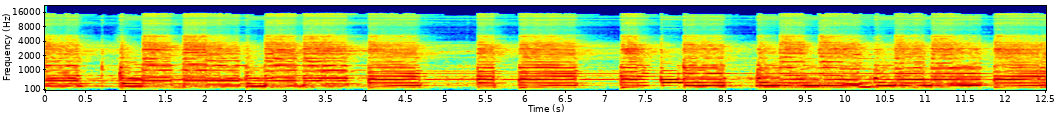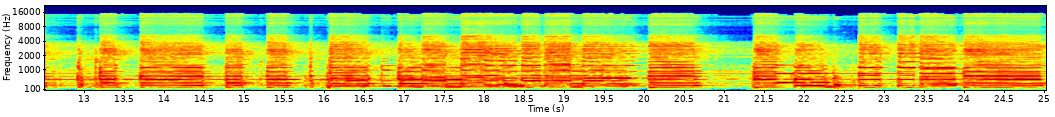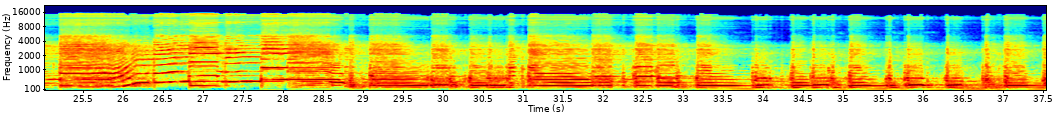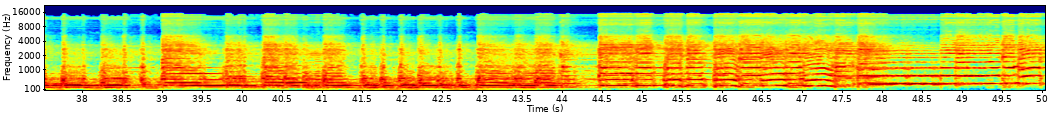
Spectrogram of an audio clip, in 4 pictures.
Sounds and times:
Electric guitar: 0:00.0 - 0:50.0
Strum: 0:00.0 - 0:50.0.

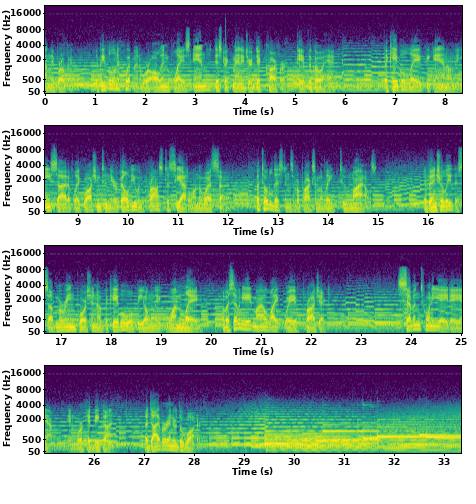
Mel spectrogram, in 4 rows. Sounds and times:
Speech: 0:00.0 - 0:05.8, 0:06.8 - 0:15.0, 0:15.9 - 0:22.4, 0:23.8 - 0:28.2
Music: 0:00.0 - 0:33.3.

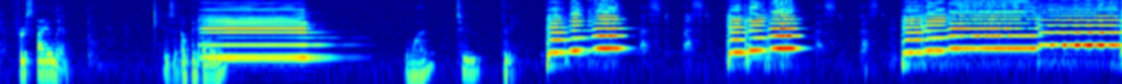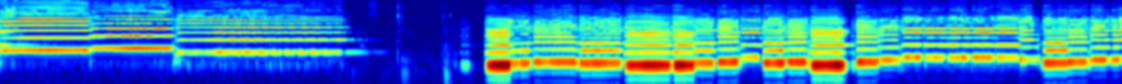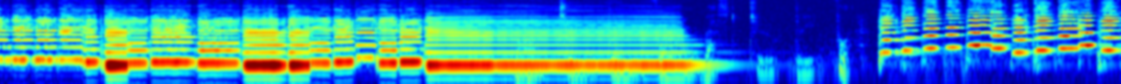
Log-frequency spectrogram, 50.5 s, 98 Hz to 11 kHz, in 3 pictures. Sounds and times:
Violin, fiddle: 0:02.9 - 0:05.5, 0:08.2 - 0:09.6, 0:10.9 - 0:12.2, 0:13.5 - 0:22.4, 0:23.7 - 0:44.8, 0:46.8 - 0:50.4.

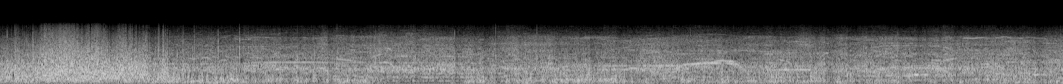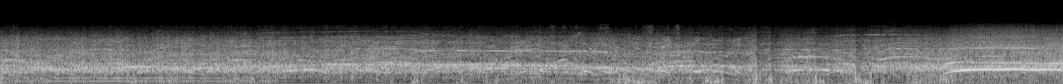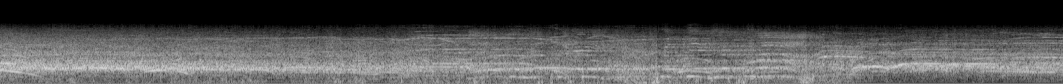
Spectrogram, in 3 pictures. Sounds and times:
Speech: 0:26.0 - 0:29.5.

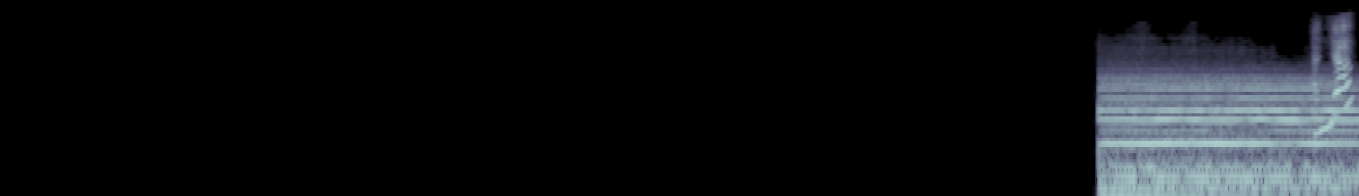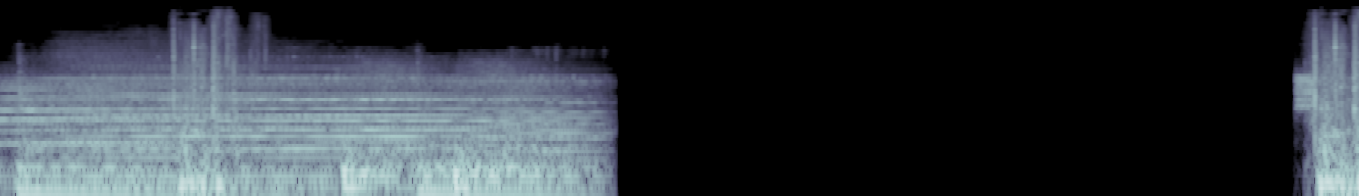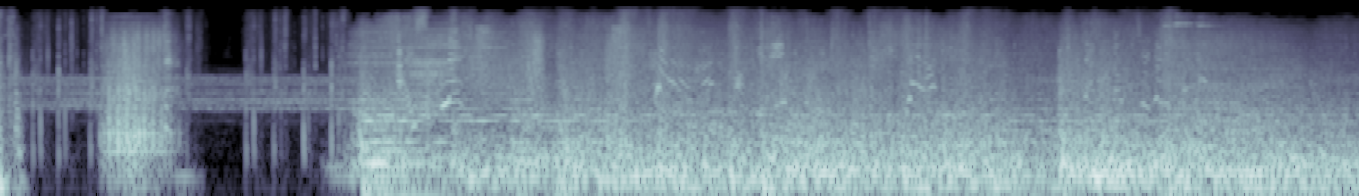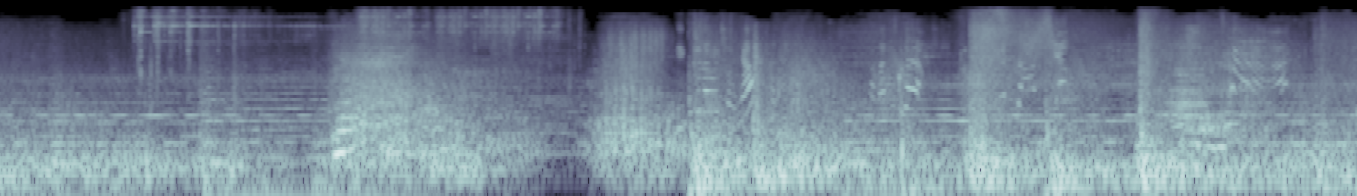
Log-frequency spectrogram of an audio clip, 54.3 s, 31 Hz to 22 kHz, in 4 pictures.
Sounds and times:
Ambient music: 0:11.0 - 0:19.8, 0:26.6 - 0:47.5, 0:48.4 - 0:54.3
Speech: 0:13.1 - 0:13.6, 0:33.7 - 0:35.1, 0:38.3 - 0:39.4, 0:47.5 - 0:48.4, 0:49.5 - 0:50.1, 0:50.8 - 0:51.6.

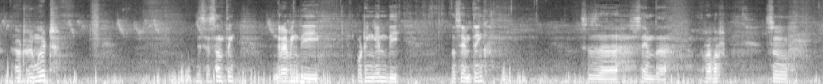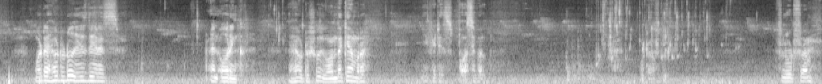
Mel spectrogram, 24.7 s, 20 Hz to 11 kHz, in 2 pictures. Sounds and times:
Outside, urban or manmade: 0:00.0 - 0:24.6
Speech: 0:00.2 - 0:01.0, 0:12.9 - 0:14.2, 0:15.4 - 0:16.1, 0:16.7 - 0:17.9, 0:18.7 - 0:19.7, 0:24.0 - 0:24.6
Liquid: 0:16.4 - 0:16.7, 0:21.2 - 0:23.5.

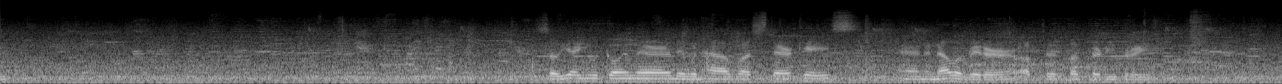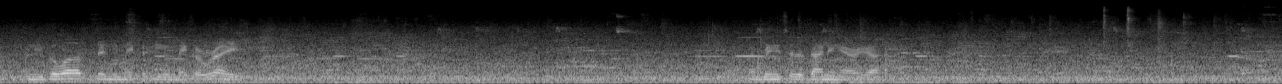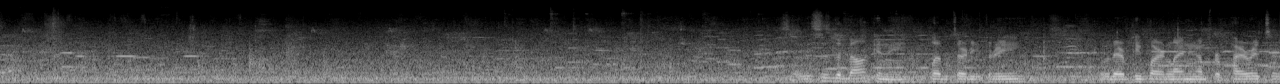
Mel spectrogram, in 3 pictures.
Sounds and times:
Speech: 0:03.4 - 0:11.7, 0:13.0 - 0:15.4, 0:20.3 - 0:21.7, 0:33.4 - 0:38.4.

